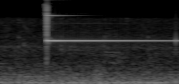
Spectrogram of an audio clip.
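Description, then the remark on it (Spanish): A phone's WhatsApp message notification rings out once as a bright, clear chime that lingers and slowly fades, over low, steady outdoor background noise. “Ah, mira WhatsApp.”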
